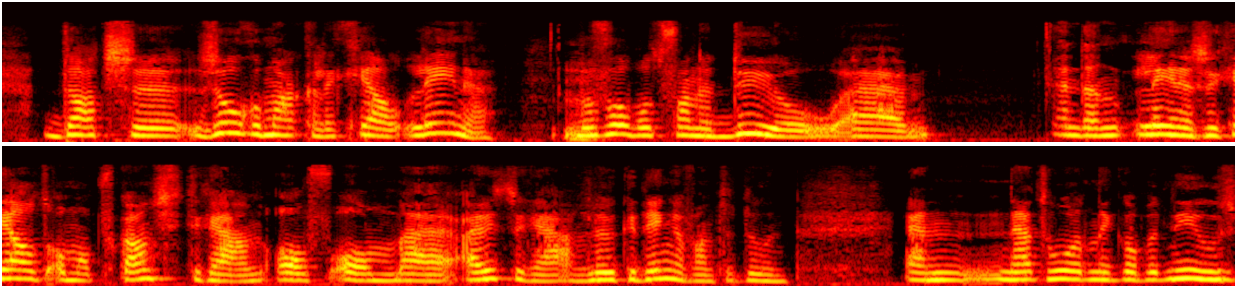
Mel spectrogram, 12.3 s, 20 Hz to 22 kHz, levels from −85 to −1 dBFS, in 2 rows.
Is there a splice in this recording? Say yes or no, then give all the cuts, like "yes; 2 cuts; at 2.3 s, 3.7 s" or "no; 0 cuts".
no; 0 cuts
